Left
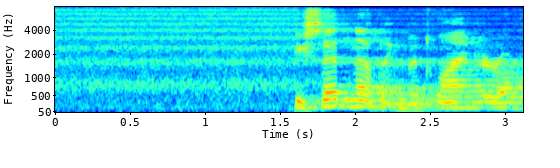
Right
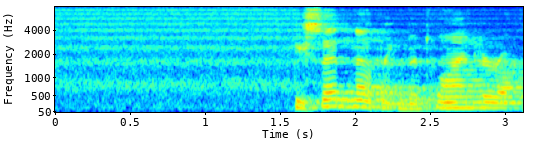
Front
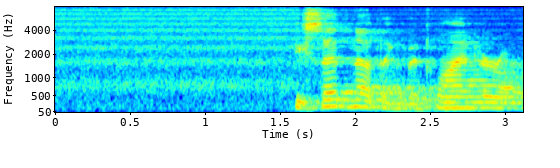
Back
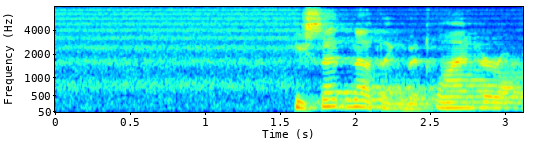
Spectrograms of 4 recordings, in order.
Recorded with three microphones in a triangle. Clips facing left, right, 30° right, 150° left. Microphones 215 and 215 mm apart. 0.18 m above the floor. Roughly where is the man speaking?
Behind.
